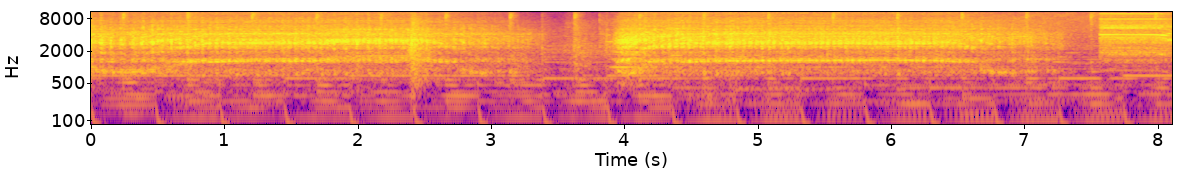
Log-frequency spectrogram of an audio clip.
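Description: Electric drive motor and gear train of a 1/16 metal RC mine dump truck whirring in two runs of about three seconds each, with a short break just after three seconds in, over background music with a steady beat.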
